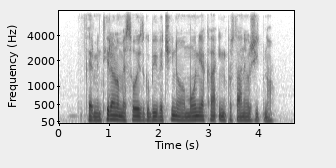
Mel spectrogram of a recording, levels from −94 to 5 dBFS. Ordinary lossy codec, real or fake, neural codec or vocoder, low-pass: Opus, 24 kbps; real; none; 7.2 kHz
